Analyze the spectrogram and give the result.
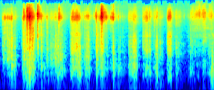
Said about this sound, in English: I can just cut around this side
